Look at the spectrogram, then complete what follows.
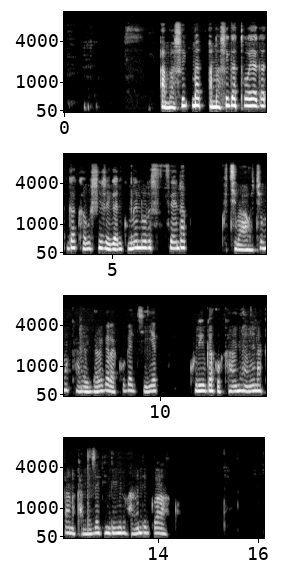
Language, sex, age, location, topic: Kinyarwanda, female, 18-24, Musanze, agriculture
